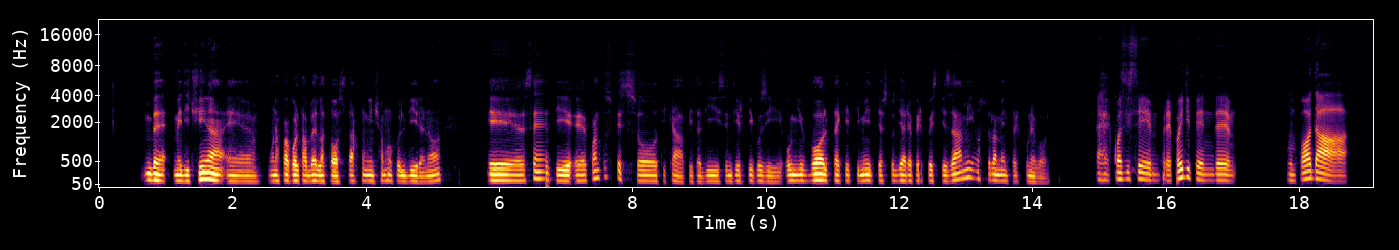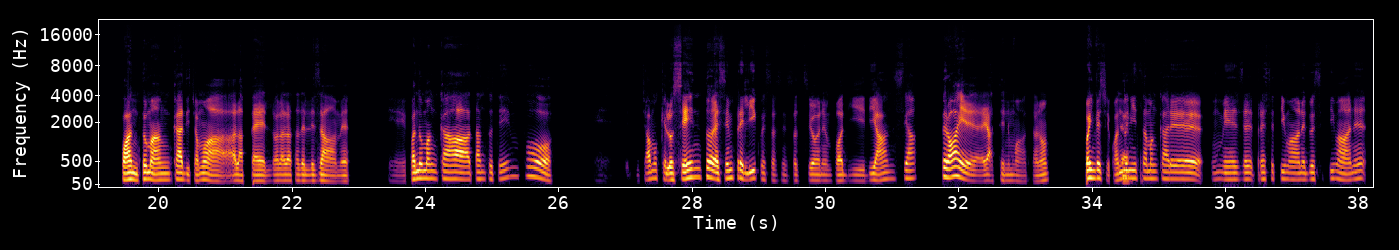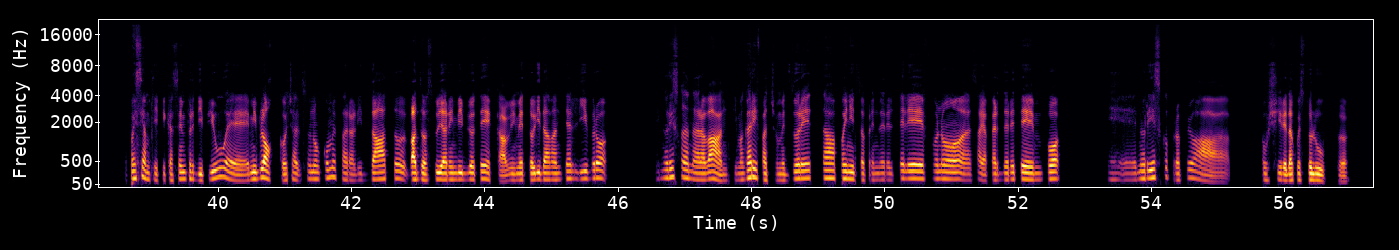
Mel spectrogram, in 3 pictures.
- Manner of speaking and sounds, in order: "cioè" said as "ceh"; "proprio" said as "propio"
- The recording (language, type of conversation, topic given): Italian, advice, Perché mi sento in colpa o in ansia quando non sono abbastanza produttivo?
